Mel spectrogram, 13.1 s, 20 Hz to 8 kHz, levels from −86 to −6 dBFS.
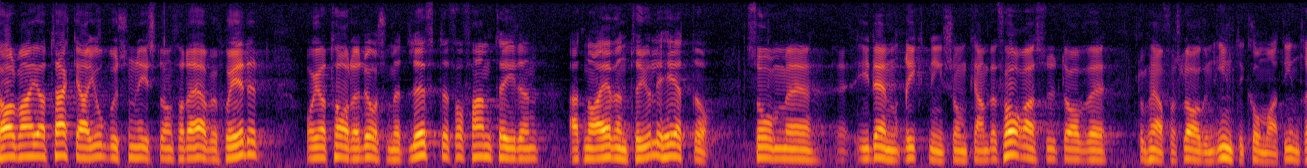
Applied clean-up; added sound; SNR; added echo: none; none; none; none.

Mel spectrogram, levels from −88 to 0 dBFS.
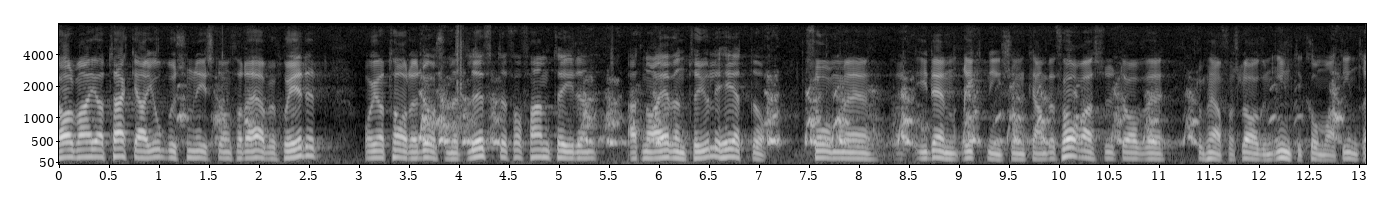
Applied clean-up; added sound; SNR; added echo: none; Bark; 9 dB; none.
